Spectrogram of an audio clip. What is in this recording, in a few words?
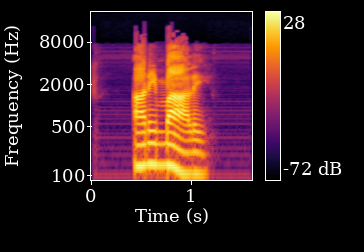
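"Animali", Sardinian word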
